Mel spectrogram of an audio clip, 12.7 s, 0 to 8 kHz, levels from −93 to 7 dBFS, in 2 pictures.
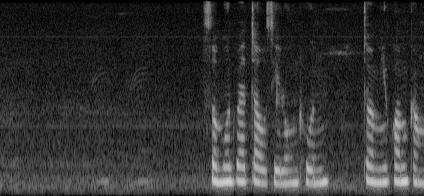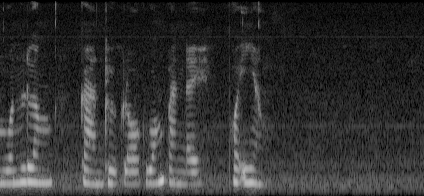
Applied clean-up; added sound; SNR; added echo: none; none; none; none.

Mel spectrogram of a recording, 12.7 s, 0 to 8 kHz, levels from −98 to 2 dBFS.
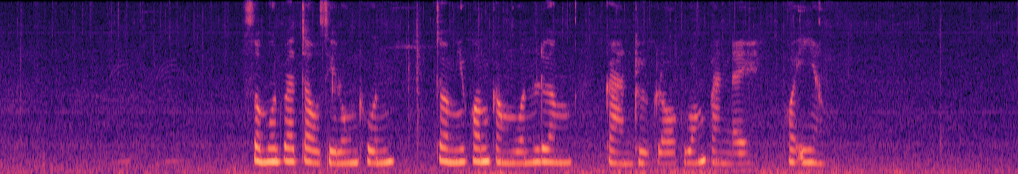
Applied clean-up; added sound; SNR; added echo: none; Bicycle; 17 dB; none.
